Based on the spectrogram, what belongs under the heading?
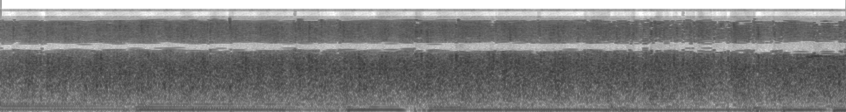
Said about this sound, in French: Voilà, les musiciens se sont installés. On va les applaudir.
